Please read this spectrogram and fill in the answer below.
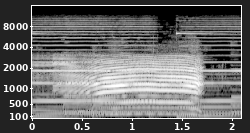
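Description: A cow mooing: one long moo of about a second and a half that rises and then drops in pitch before cutting off, heard over background music.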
